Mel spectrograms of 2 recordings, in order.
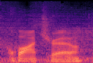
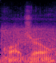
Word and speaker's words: Quattro: So, Sandrock, that's Quattro, not Quadro.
